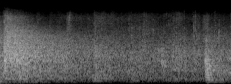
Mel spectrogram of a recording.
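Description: Ice hockey play in a rink: a sudden sharp crack, loudest right at the start, fading over about half a second in the arena's echo.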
